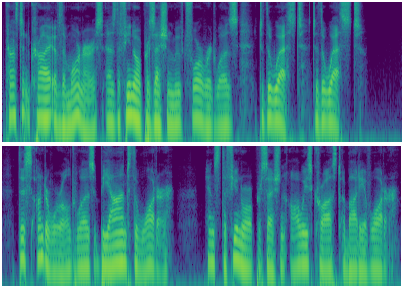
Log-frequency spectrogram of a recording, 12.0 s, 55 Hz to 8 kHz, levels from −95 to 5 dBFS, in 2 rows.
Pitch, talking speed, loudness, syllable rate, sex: 105 Hz, 180 wpm, -21 LUFS, 5.4 syllables/s, male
